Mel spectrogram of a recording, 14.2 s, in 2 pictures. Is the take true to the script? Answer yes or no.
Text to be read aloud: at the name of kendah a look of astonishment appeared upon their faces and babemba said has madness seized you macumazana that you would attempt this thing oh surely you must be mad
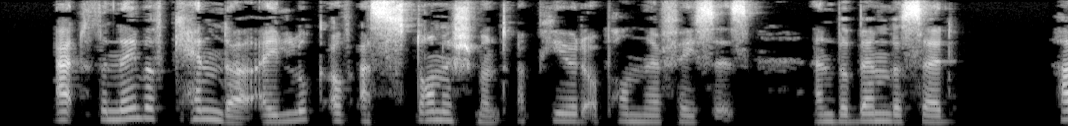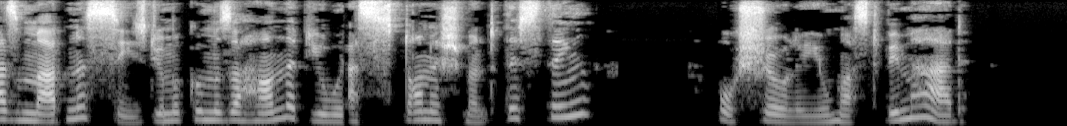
no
